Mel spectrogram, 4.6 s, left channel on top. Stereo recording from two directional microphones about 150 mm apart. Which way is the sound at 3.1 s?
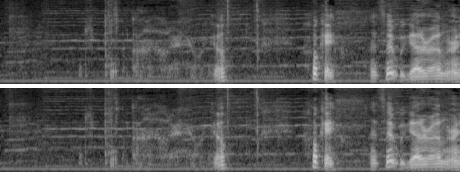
10° right (ahead or behind).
